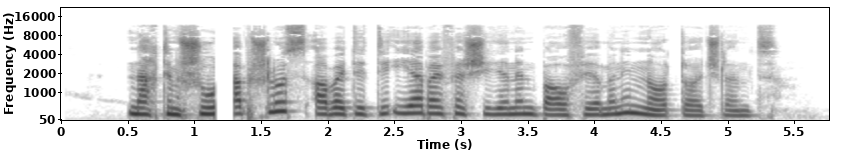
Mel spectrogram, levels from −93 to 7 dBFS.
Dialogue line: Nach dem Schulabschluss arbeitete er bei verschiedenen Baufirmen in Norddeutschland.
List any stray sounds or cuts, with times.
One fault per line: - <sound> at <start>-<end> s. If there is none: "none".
- dropout at 1.1-1.3 s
